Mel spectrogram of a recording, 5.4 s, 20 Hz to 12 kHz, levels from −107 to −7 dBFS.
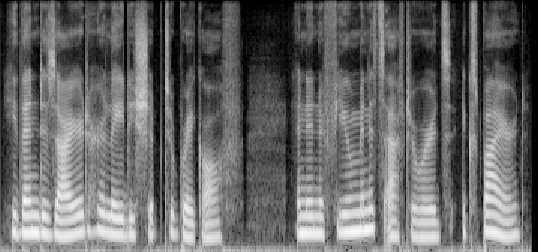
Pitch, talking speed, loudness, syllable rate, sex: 185 Hz, 165 wpm, -18 LUFS, 5.4 syllables/s, female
